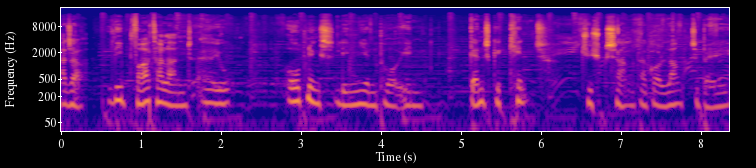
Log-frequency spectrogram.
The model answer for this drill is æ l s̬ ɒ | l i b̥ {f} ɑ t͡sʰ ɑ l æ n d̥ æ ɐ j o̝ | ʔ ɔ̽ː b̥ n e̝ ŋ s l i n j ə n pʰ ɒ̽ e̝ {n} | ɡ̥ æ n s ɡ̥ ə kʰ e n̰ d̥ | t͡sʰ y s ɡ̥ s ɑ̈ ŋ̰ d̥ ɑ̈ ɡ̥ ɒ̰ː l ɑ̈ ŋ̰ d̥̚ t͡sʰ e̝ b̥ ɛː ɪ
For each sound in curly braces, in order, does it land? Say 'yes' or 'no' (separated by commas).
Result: yes, yes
